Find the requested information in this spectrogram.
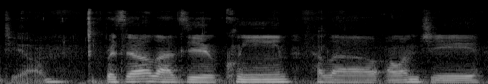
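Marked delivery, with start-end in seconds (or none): none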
